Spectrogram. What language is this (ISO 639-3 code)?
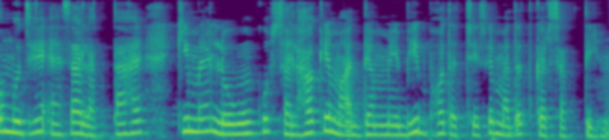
hin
